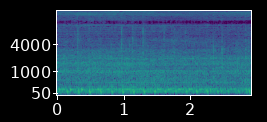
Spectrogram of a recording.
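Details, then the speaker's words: $20 Bachmann DCC Chessie model locomotive running on layout: soft motor hum with light clicking about three times a second from four flat-spotted wheels/axles; otherwise working, replacement wheelsets wanted. "okay I can hear a flat spot which is to be expected with four actually eight flat spots on Wheels however it's working"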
